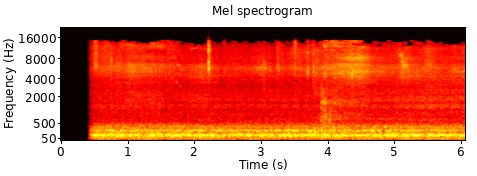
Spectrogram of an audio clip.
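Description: Pickup truck engine and road rumble heard from inside the cab while driving, a steady low drone that cuts in about half a second in.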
